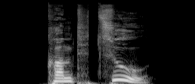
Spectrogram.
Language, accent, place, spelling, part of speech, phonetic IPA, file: German, Germany, Berlin, kommt zu, verb, [ˌkɔmt ˈt͡suː], De-kommt zu.ogg
- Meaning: inflection of zukommen: 1. third-person singular present 2. second-person plural present 3. plural imperative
